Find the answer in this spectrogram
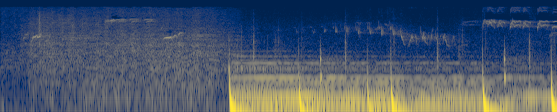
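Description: Quiet outdoor hiss with two short bird chirps, then background music with a deep beat, about two beats a second, starts abruptly under two seconds in.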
